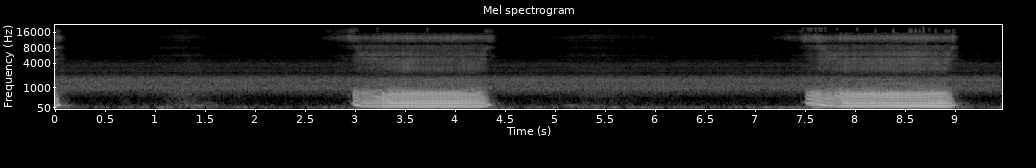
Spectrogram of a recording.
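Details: Two rasping, harmonic-rich snores from a sleeping pug, each lasting just over a second, come about four and a half seconds apart with near silence around them.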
